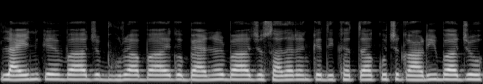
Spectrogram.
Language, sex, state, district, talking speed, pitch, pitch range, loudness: Bhojpuri, female, Uttar Pradesh, Gorakhpur, 235 wpm, 220 Hz, 220-225 Hz, -16 LUFS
